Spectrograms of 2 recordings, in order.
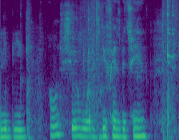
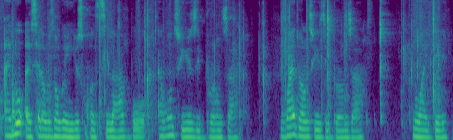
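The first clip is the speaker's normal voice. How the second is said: ordinary talk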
